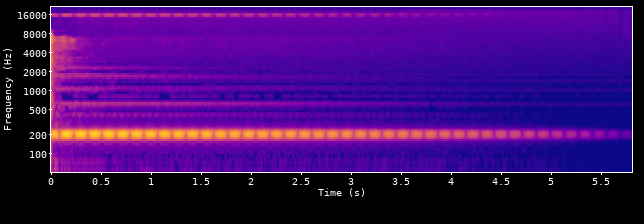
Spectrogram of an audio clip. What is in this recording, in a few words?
Jegog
